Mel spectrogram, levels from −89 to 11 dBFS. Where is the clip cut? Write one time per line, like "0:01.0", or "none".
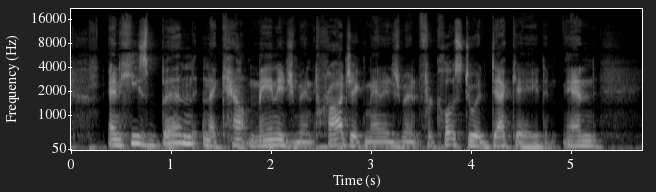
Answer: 0:01.3
0:02.4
